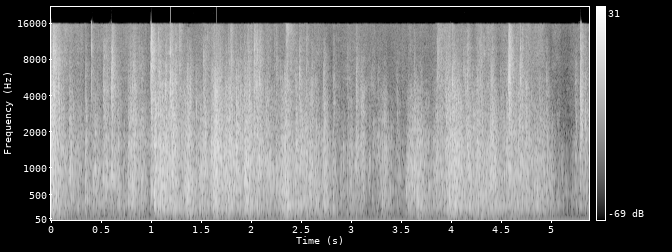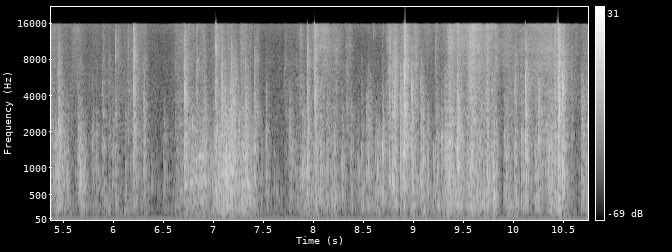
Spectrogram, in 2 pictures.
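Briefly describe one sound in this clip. A plastic sheet rustles and crinkles close by.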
